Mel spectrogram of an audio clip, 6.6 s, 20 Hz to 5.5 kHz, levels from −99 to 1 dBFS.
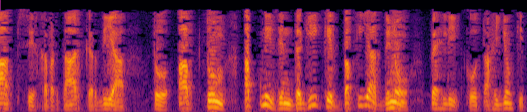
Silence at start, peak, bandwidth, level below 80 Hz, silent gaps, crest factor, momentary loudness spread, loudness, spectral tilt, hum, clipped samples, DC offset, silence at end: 0 s; -6 dBFS; 4.5 kHz; -56 dBFS; none; 16 dB; 9 LU; -23 LUFS; -9.5 dB/octave; none; under 0.1%; under 0.1%; 0.05 s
